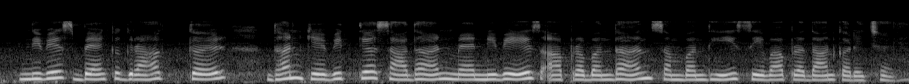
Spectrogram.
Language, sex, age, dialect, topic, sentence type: Maithili, female, 18-24, Eastern / Thethi, banking, statement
